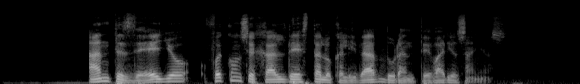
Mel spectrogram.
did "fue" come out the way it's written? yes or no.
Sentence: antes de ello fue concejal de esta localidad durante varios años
yes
